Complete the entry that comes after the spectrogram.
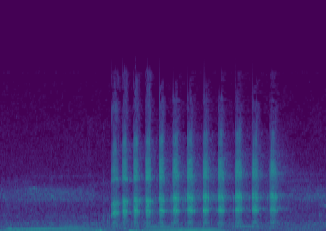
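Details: A juvenile snail kite at Lagoa do Queimado, Pendências, Rio Grande do Norte, Brazil, gives a harsh, cackling chatter of about a dozen rapid, raspy notes over a faint low rumble.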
